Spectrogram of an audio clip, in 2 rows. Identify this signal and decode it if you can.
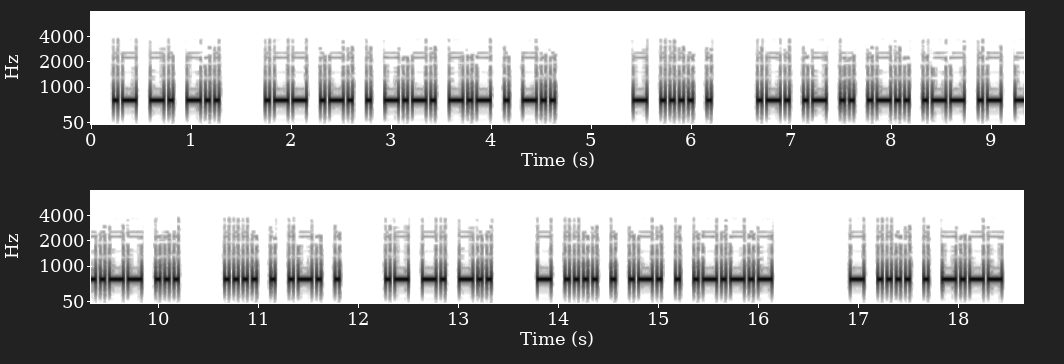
Morse code, heard as a keyed tone, about 27 wpm, 650 Hz. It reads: AND WRECKED THE RAILWAYS HERE AND THERE. THEY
